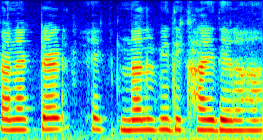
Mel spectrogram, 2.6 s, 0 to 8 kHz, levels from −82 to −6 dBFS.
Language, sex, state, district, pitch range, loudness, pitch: Hindi, female, Chhattisgarh, Balrampur, 220-230 Hz, -16 LUFS, 225 Hz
